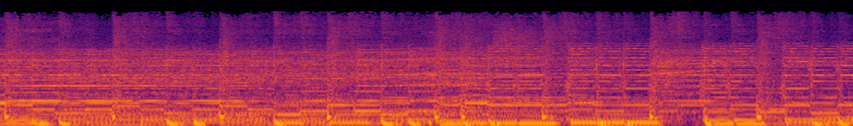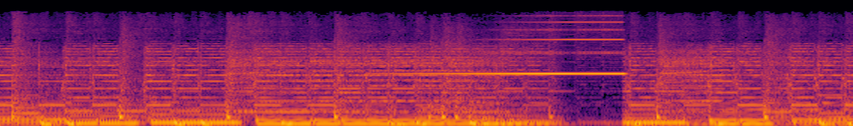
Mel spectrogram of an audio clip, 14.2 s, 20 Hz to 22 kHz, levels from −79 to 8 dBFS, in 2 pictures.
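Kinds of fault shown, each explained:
Loudspeaker feedback squeal: from 10.14 to 12.36 s, a 2.3 kHz tone builds for about two seconds to roughly 5 dB above the sound, as microphone-loudspeaker loop gain exceeds one.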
